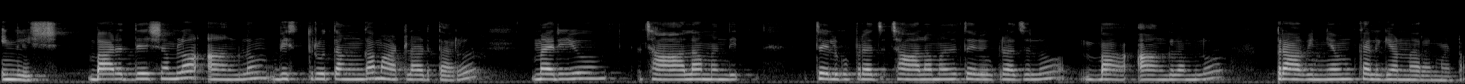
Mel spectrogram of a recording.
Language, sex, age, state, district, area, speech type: Telugu, female, 30-45, Andhra Pradesh, Eluru, urban, spontaneous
